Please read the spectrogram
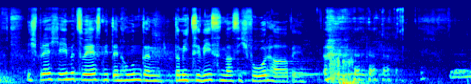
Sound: laughs

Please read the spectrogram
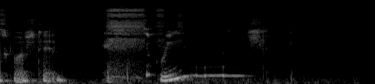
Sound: giggles

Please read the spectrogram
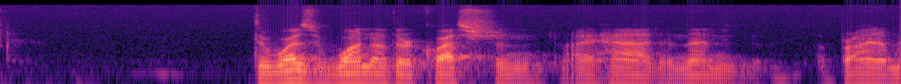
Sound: none

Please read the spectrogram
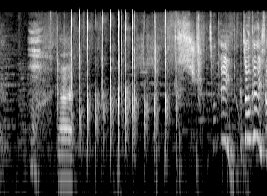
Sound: applause

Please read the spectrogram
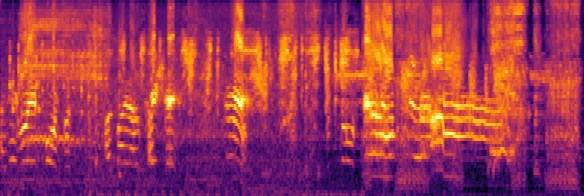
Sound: continued Struggles and Mumblings; bird Sounds

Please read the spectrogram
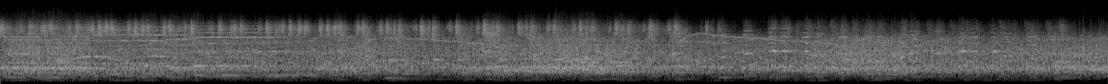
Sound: applause, cheers, music

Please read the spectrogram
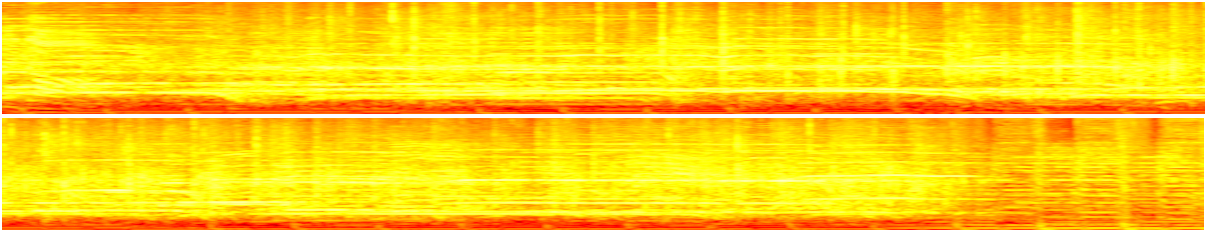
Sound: cheering & Clapping

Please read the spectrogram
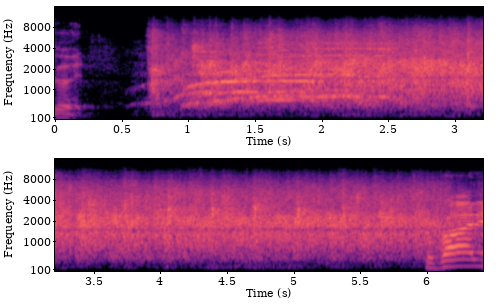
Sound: applause

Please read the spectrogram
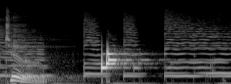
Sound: beep

